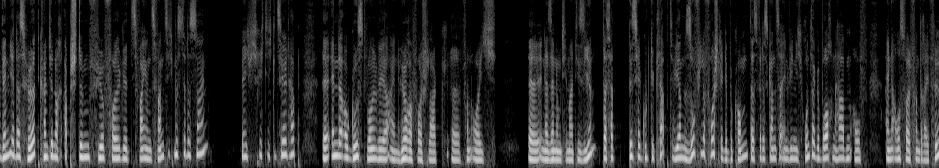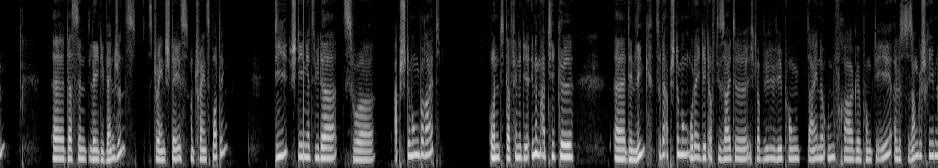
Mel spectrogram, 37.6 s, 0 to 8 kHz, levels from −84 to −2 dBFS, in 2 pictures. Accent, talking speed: German, 160 wpm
